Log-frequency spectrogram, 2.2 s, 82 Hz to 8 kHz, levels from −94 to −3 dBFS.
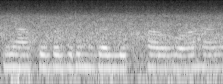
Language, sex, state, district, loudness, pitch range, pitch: Hindi, female, Haryana, Charkhi Dadri, -14 LUFS, 200-205 Hz, 205 Hz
